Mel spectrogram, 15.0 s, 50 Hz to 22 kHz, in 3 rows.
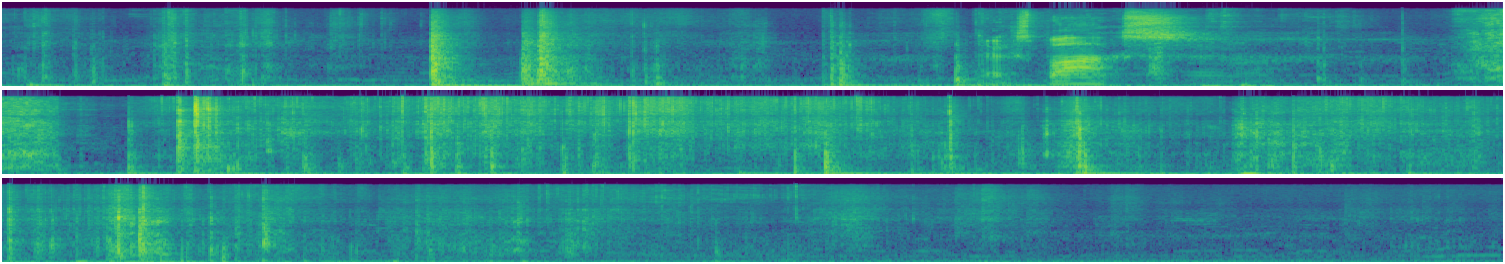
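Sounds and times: plastic shrink-wrap crinkling: 0:05.6 - 0:13.5
cardboard box rustling: 0:05.8 - 0:13.1.

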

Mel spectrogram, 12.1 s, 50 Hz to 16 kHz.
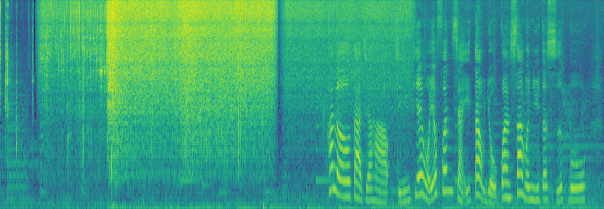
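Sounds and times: fish sizzling in hot oil: 0:00.8 - 0:08.3.

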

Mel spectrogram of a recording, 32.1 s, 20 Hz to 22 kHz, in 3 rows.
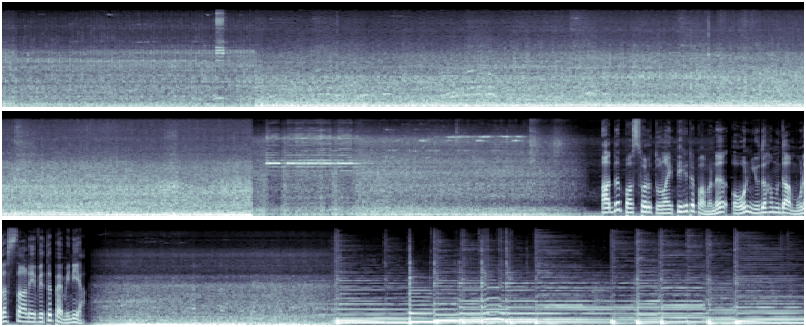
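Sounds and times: bus engine droning: 0:00.0 - 0:20.2, 0:22.5 - 0:31.0
people's voices: 0:03.4 - 0:08.7.

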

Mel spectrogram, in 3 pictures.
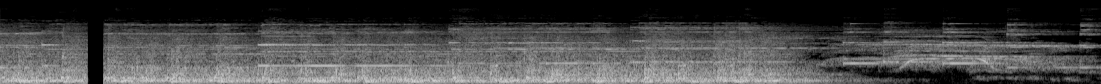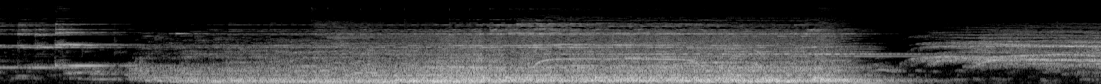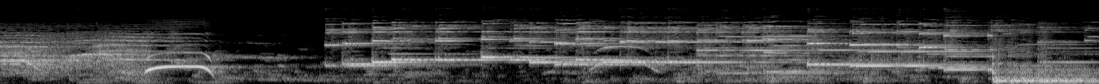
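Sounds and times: drum and lyre band playing: 0:00.0 - 0:09.1, 0:12.3 - 0:20.1, 0:25.3 - 0:33.0
bell lyre melody: 0:00.0 - 0:20.1, 0:25.3 - 0:33.0.

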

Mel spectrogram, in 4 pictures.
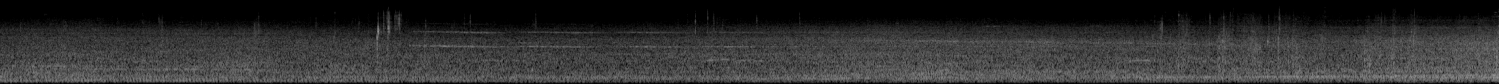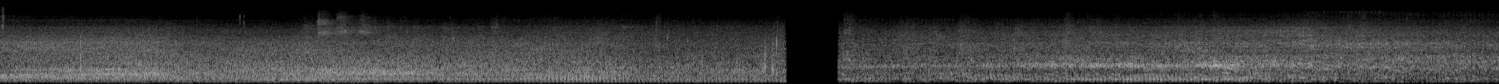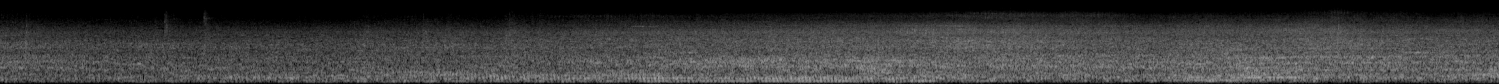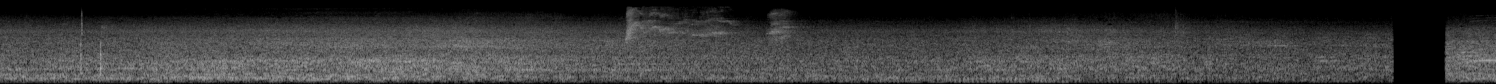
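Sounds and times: outdoor background noise: 0:00.0 - 0:59.9.

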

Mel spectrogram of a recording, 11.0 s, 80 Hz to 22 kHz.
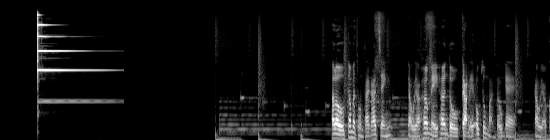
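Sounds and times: bright bell-like ding: 0:00.8 - 0:02.5.

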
